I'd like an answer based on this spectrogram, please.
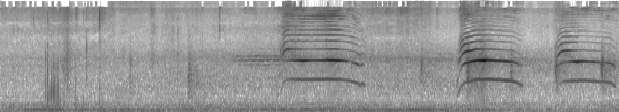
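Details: Kitten left by its mother cat a week earlier and still upset, giving three loud, drawn-out harmonic meows, each slightly falling at the end, spaced about a second and a half apart over low background hum.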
